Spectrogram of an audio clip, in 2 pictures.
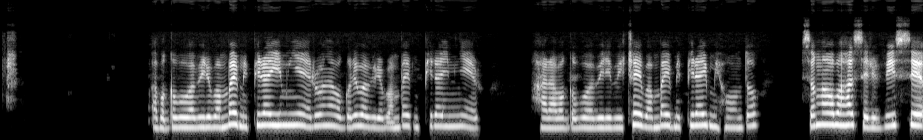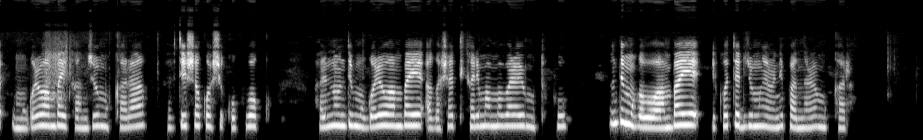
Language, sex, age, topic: Kinyarwanda, female, 18-24, finance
